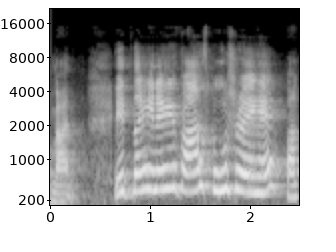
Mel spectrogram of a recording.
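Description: Speech only: a woman narrating in Hindi, with a brief pause early on before her voice resumes.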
